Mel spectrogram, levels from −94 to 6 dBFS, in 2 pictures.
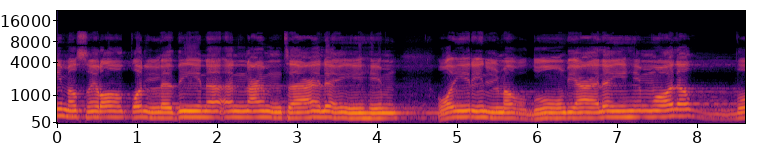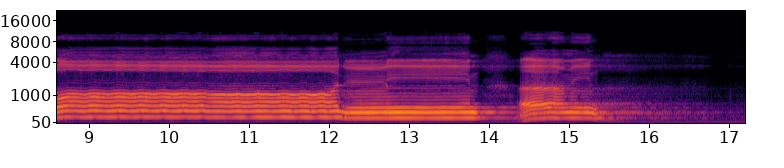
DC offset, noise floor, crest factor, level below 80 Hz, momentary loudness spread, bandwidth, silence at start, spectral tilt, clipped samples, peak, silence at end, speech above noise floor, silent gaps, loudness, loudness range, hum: under 0.1%; -62 dBFS; 14 dB; -70 dBFS; 8 LU; 11 kHz; 0 s; -6.5 dB/octave; under 0.1%; -14 dBFS; 1.3 s; 36 dB; none; -26 LUFS; 2 LU; none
